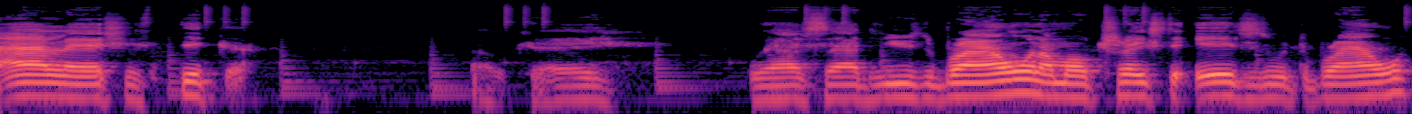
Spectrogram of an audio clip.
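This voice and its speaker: With music in the background, a man with a fairly high pitch speaks at a moderate pace and fairly even intonation. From Africa. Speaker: father of the channel owner. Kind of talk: humorous makeup tutorial voiceover. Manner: playful, amused.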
